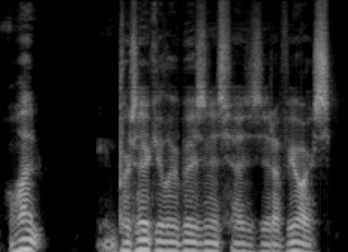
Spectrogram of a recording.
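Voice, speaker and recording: A man's raspy, put-on character voice at a very deep, low pitch and moderate pace. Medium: read story.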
